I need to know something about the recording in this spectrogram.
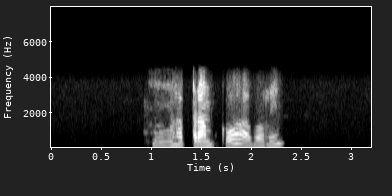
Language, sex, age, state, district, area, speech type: Santali, female, 45-60, Jharkhand, East Singhbhum, rural, conversation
